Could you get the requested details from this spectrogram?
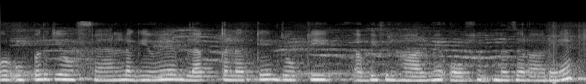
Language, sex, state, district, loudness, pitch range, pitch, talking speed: Hindi, female, Himachal Pradesh, Shimla, -13 LUFS, 195-220 Hz, 210 Hz, 205 wpm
